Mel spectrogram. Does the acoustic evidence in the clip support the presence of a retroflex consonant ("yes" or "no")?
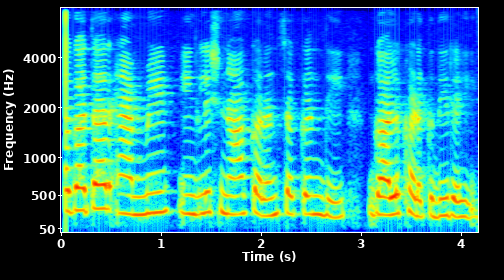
yes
